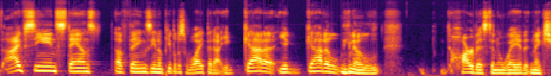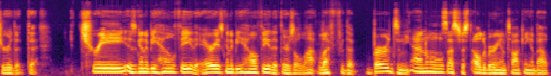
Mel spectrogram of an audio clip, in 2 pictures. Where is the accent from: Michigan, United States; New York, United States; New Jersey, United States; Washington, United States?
New Jersey, United States; moved away; in the East Coast growing up in New Jersey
